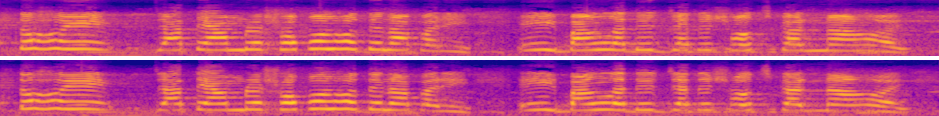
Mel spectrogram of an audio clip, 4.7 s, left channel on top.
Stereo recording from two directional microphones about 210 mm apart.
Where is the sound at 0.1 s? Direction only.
20° right (ahead or behind).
